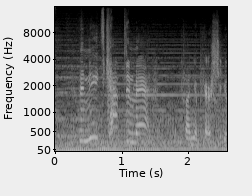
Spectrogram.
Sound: none

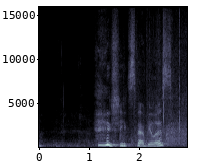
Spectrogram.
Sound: audience laughs; audience applauds

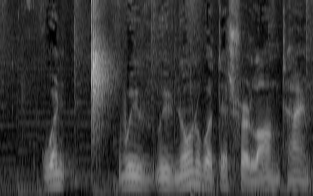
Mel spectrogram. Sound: claps

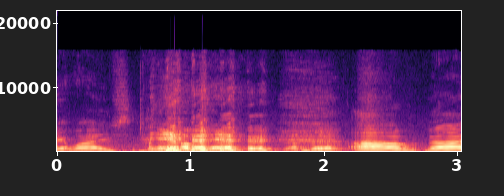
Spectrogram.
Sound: laughs

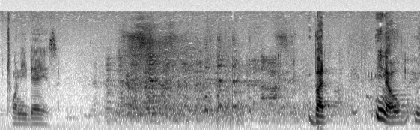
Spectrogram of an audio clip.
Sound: laughter

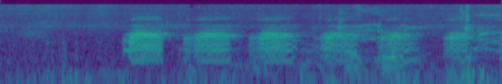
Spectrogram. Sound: calling ducks

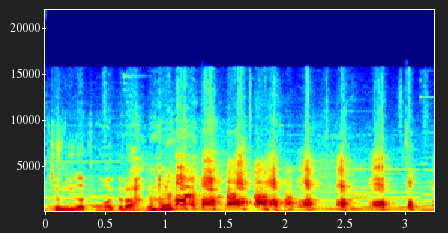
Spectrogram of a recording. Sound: both laughing

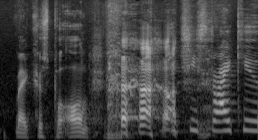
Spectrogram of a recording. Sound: laughs

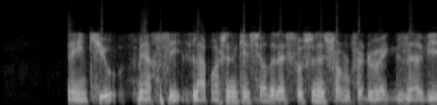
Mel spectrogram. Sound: speaking French

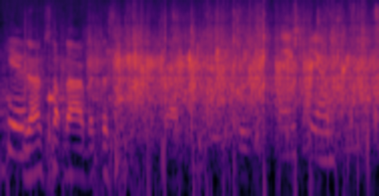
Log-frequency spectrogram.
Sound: applause

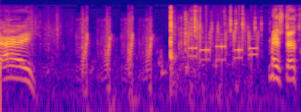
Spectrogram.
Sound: dialing

